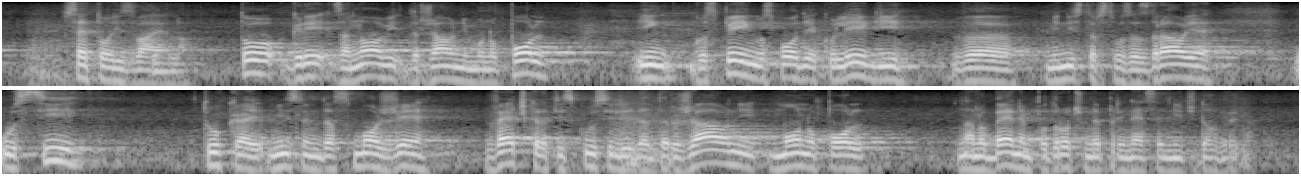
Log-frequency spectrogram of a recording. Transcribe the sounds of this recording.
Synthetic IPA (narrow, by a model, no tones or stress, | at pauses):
w̥sɛt̪oizʋaːjalɔ | t̪oːɡɾeːzanɔːʋid̪əɾʒawnimɔnɔpoːl | inɡɔspeːiŋɡɔspoːd̪jɛkɔleːɡi | ʋəminist̪əɾst̪ʋuzazd̪ɾawjɛusi | t̪uːkajmislimd̪asmɔʒe | ʋɛt͡ʃkɾat̪iskuːsilid̪ad̪əɾʒawnimɔnɔpoːl | nanɔbɛnɛmpɔd̪ɾoːt͡ʃjunɛpɾinɛːsɛnid͡ʒd̪ɔːbɾɛɡa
